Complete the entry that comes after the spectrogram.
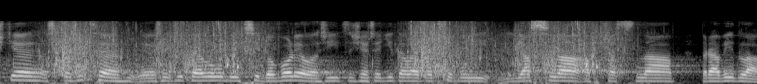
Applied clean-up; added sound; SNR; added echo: none; Splash, splatter; 6 dB; none.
